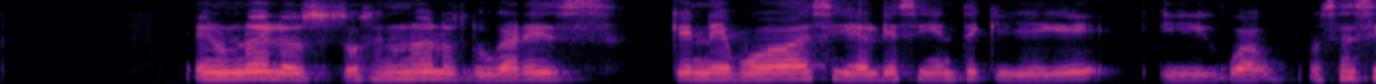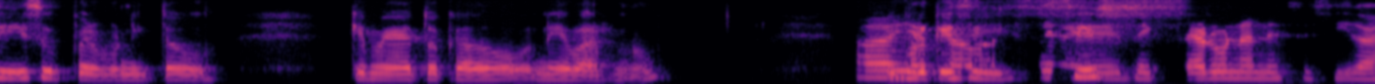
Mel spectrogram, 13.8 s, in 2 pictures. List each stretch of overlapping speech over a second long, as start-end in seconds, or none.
11.3-12.8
